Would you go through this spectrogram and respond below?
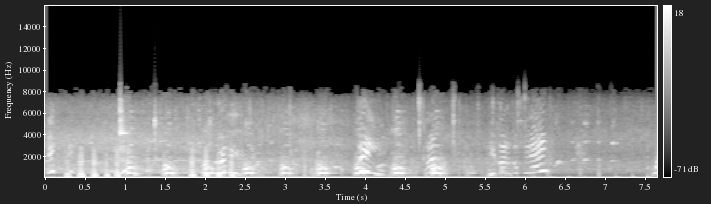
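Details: Siberian Husky at an SPCA shelter, out in snowy weather while awaiting adoption; rapid run of yips and rising-falling howly cries, about two per second and uneven, mixed with a person talking.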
